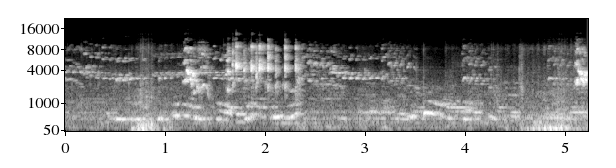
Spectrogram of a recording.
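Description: Budgerigars chirping and chattering in quick, high-pitched warbles, busiest about two seconds in.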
